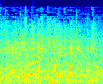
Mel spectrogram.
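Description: Crowd chatter and scattered voices in a sports hall, with a few short sharp clicks in between.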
